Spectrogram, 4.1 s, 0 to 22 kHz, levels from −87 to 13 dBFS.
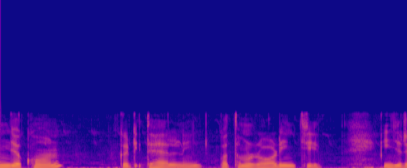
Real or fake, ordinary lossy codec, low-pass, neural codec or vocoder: real; none; 7.2 kHz; none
